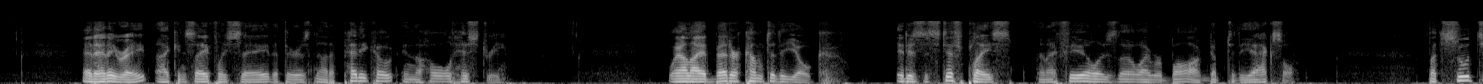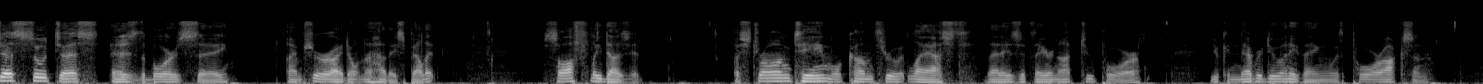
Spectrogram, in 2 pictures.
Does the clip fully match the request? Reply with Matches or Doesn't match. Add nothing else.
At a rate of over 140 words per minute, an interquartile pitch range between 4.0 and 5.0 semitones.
Doesn't match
